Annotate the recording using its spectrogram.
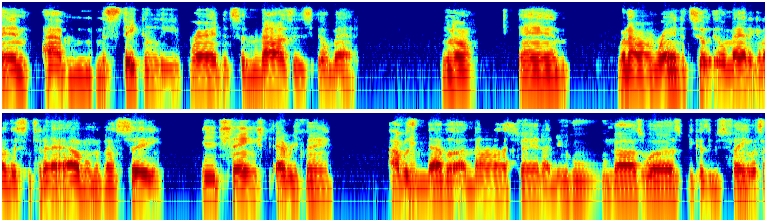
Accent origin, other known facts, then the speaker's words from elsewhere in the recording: Baltimore, Maryland, United States; I'm an MC from Baltimore, Maryland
